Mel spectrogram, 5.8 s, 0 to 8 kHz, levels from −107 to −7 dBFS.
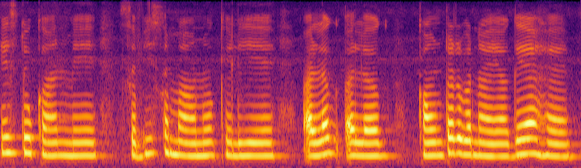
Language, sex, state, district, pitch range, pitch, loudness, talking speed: Hindi, female, Jharkhand, Garhwa, 230-260 Hz, 230 Hz, -16 LUFS, 135 wpm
